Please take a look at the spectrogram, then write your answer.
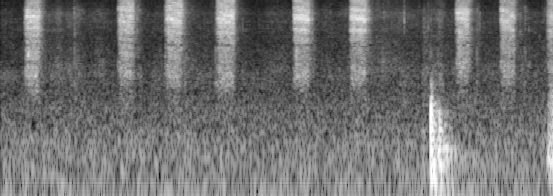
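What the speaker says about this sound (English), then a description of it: "I don't think I've ever sprayed in front of a camera before, so it's kind of hard to do it." Aerosol spray can coating a camping tarp, a series of nine short evenly spaced hissing bursts, close and loud, with one brief knock partway through.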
